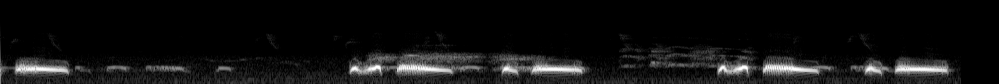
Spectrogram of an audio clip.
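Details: A spotted dove kept as a decoy calls to attract wild doves, delivering its full set of calls. Deep cooing phrases, stuttered double notes and long falling coos, come in quick succession, with soft higher chatter behind.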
